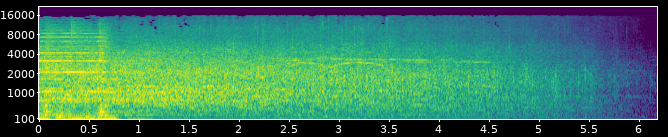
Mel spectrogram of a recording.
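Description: A live band's final held chord cuts off about a second in, and audience applause follows, fading away to silence near the end.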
